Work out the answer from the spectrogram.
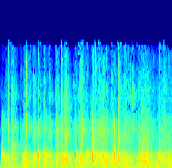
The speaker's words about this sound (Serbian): za njih molim vas ja velike aplauz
